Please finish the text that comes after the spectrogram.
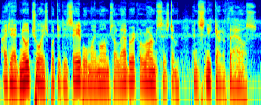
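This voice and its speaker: A man playing an earnest, self-important junior high superhero who narrates his own adventure with mock-dramatic delivery. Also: steady tone, normal speed, slight background noise, natural voice. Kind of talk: scripted first-person story narration.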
